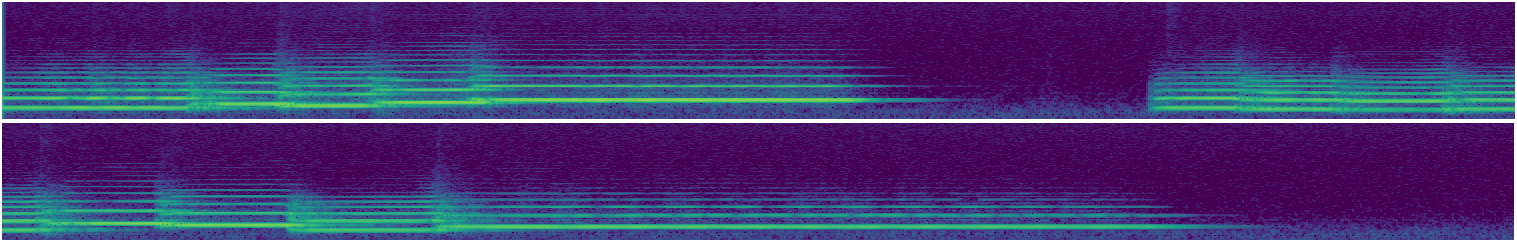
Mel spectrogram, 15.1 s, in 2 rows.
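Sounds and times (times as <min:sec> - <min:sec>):
lyrical euphonium playing: 0:00.0 - 0:04.6, 0:05.8 - 0:13.7.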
